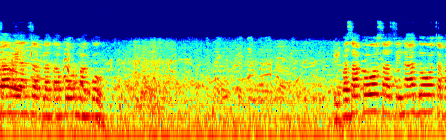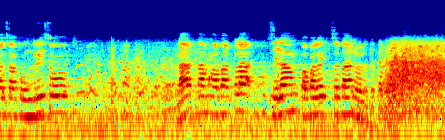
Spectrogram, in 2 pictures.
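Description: A singer's voice rings out through loudspeakers outdoors.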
